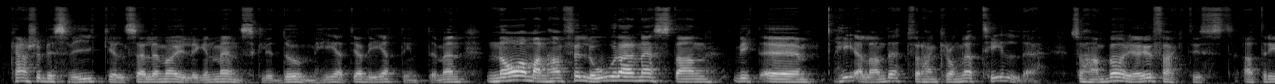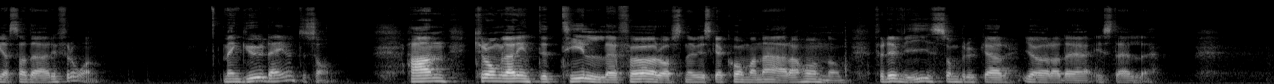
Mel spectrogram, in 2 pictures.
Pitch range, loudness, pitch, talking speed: 110-140 Hz, -24 LUFS, 125 Hz, 135 wpm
